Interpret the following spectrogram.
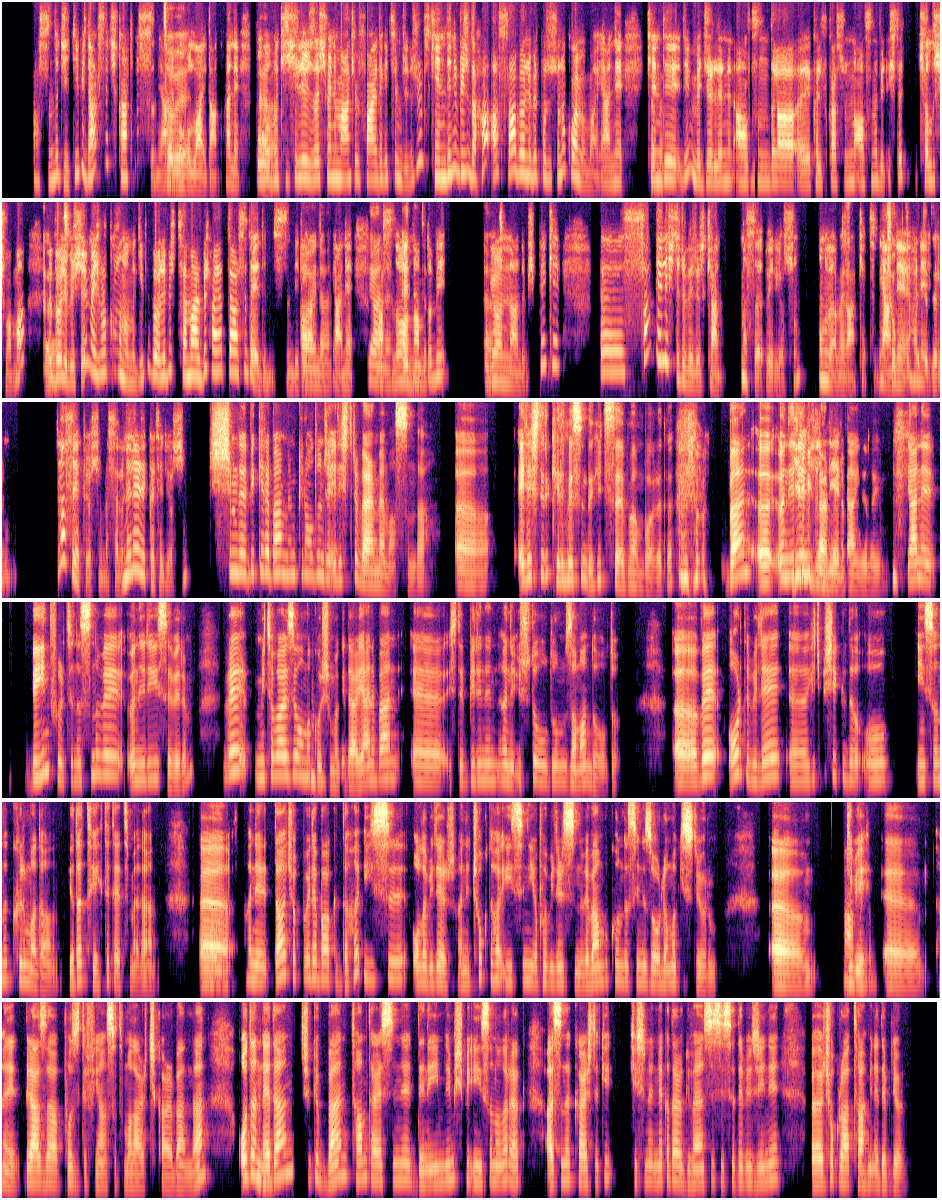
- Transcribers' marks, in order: other background noise; tapping; laughing while speaking: "Öyle mi?"; chuckle
- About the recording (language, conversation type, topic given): Turkish, podcast, Eleştiriyi kafana taktığında ne yaparsın?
